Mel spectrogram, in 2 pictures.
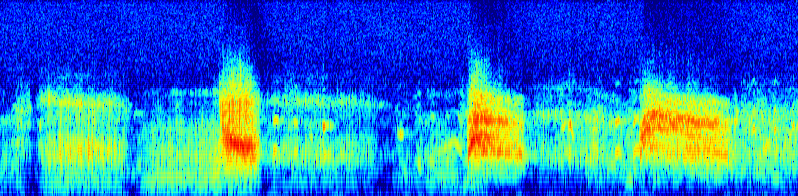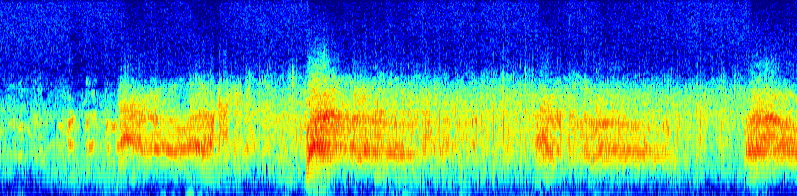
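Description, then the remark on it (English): A continuous stretch of snarling and growling, like dogs fighting, with sharp yelping bursts breaking through. It sounds like a person imitating a dog fight with their voice. “A dog fight.”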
